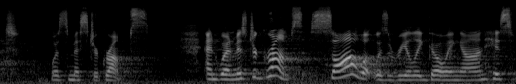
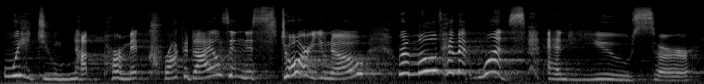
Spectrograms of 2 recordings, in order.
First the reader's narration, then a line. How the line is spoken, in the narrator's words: he gasped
